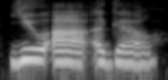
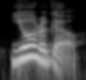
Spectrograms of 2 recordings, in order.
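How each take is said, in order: First: You are is said as two full words. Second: You are is contracted into one syllable. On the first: The speaker calls it wrong. "instead of saying" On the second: The speaker calls it right. "you'd say"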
